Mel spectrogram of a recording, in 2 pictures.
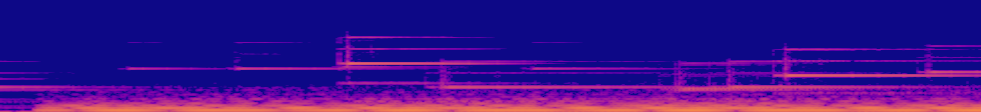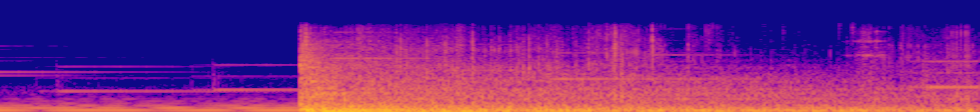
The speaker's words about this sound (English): it's a straight up slasher. So we're going to uh, go ahead and roll the trailer.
